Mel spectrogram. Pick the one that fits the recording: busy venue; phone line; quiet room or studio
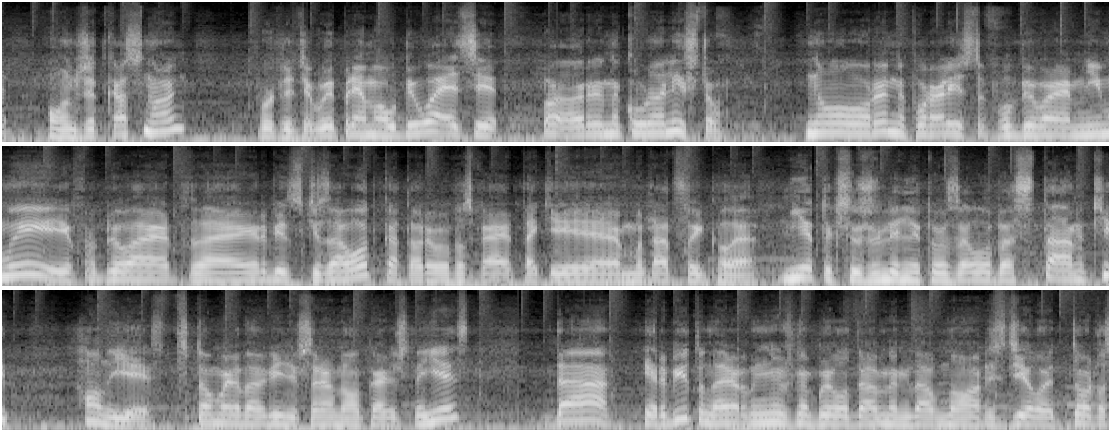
busy venue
